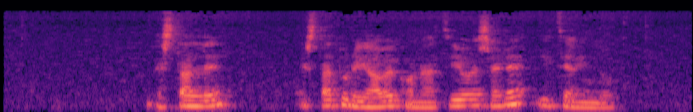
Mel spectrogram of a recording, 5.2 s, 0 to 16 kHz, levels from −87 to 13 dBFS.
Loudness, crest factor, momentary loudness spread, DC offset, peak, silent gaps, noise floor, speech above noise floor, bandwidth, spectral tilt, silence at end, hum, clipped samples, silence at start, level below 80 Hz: -20 LUFS; 18 dB; 9 LU; under 0.1%; -4 dBFS; none; -49 dBFS; 29 dB; 11.5 kHz; -5 dB/octave; 0.55 s; none; under 0.1%; 1.1 s; -52 dBFS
